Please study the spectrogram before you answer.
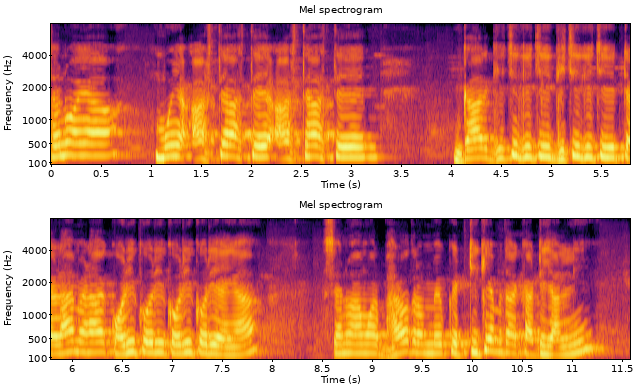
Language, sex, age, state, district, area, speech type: Odia, male, 45-60, Odisha, Bargarh, urban, spontaneous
